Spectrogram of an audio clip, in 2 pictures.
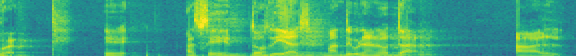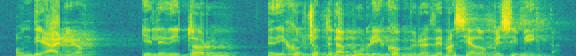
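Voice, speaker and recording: A man's fairly high voice at a very slow pace, with long, frequent pauses, fairly even intonation and very even loudness, amid noticeable background noise and audible room echo. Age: 70s. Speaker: political commentator. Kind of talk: panel talk. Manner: casual.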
